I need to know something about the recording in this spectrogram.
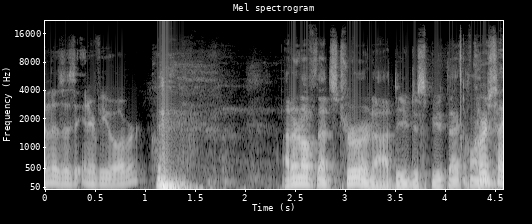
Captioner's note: laughs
